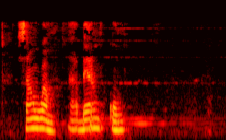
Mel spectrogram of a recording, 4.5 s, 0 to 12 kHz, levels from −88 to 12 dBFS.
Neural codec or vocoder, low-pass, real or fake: none; 7.2 kHz; real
